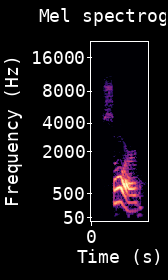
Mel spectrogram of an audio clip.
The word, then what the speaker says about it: sword: Sword, with its silent W, is the most surprising pronunciation of those words.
